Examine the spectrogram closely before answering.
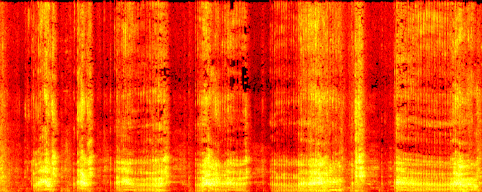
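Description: Staffordshire bull terrier growling in a run of about six drawn-out bouts with short pauses between them, the later bouts lasting over a second.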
